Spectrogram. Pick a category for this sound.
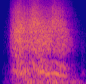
Sound effects > Other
